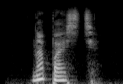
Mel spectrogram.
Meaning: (noun) misfortune, bad luck, trouble; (verb) 1. to attack, to fall on, to assault, to descend (on) 2. to come across, to come upon, to hit on 3. to come (over), to grip, to seize, to overcome
- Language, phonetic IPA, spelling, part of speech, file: Russian, [nɐˈpasʲtʲ], напасть, noun / verb, Ru-напасть.ogg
